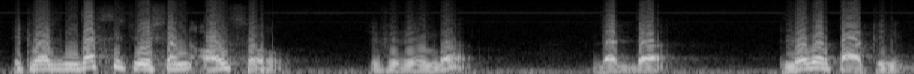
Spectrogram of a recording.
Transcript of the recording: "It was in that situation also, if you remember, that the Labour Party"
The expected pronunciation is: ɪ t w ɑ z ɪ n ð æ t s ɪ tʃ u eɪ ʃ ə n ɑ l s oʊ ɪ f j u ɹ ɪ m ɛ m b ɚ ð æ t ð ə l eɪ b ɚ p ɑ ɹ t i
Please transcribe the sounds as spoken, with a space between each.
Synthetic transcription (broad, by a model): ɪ t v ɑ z ɪ n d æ t s ɪ tʃ u eɪ ʃ ə n ɑ l s oʊ ɪ f j u ɹ ɪ m ɛ m b ɚ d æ t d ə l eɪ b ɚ p ɑ ɹ t i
